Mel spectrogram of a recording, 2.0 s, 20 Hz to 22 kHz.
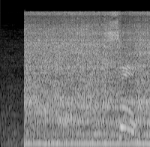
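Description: A 2.5 kW portable generator running steadily on LPG through a gas conversion kit, with a strong, even low hum. It is under a light load of about 820 W, roughly a third of its rating. The sound cuts in abruptly just after the start.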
